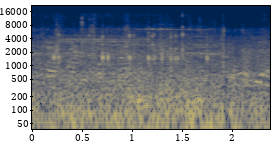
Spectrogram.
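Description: Outdoor street noise with indistinct voices of people talking nearby, mixed with a scatter of short small clicks.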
